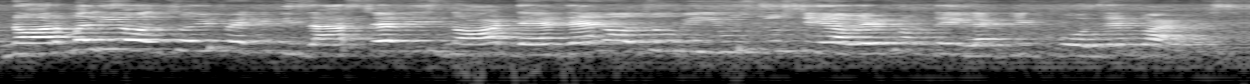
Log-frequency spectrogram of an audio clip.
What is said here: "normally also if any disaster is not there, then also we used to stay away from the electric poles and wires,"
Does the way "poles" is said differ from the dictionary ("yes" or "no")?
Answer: yes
